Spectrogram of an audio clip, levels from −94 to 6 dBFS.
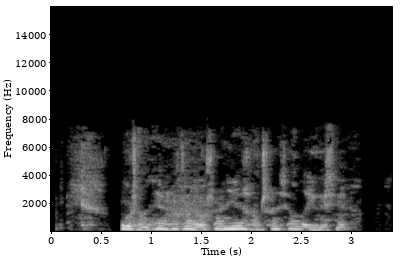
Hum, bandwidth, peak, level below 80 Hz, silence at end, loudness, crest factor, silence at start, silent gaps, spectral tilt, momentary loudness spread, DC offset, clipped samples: none; 7.2 kHz; -4 dBFS; -58 dBFS; 0.45 s; -18 LUFS; 16 dB; 0.25 s; none; -7.5 dB/octave; 18 LU; under 0.1%; under 0.1%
